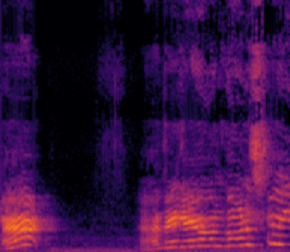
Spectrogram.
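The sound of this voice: Using a put-on character voice at an extremely high pitch, a man speaks at a moderate pace over clear background noise.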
